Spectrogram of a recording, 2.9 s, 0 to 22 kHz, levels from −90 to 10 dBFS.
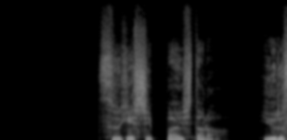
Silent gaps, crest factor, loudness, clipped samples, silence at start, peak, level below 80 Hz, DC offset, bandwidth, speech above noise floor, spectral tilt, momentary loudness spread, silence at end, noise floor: none; 18 dB; -37 LUFS; under 0.1%; 1 s; -20 dBFS; -80 dBFS; under 0.1%; over 20 kHz; 47 dB; -3 dB/octave; 13 LU; 0 s; -84 dBFS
